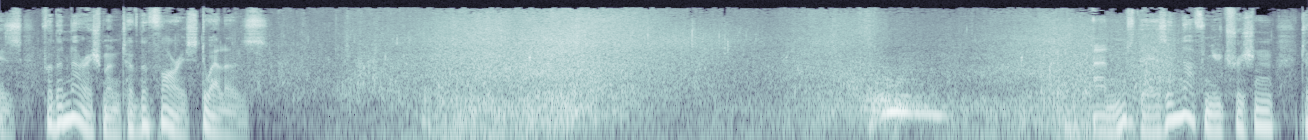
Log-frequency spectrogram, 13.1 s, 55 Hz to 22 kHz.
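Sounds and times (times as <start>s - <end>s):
waves washing onto rocky shore: 2.8s - 12.1s.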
